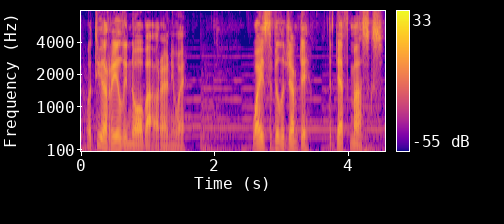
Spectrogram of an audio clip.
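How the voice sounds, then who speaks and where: A man voicing a gruff, suspicious older dwarf in a storybook reading, with a grave, blunt manner. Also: medium pitch, brisk, fairly bright tone, faint music behind, lightly acted. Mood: wary.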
